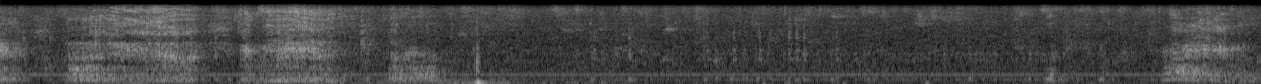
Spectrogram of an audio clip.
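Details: Pair of seven-week-old Newfoundland puppy brothers at play-fighting, short gruff growls at the start and again at the end, a quiet stretch with shuffling and a thump in between, faint hum throughout.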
